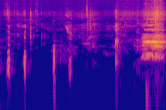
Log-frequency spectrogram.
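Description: A Burmese chicken gives a quick run of short, throaty clucks, then a harsher, louder squawk at the end.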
